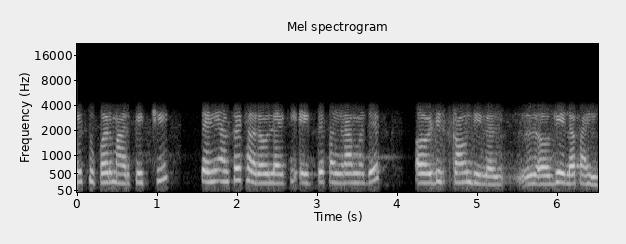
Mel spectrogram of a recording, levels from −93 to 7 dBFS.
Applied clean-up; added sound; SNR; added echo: none; none; none; none.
